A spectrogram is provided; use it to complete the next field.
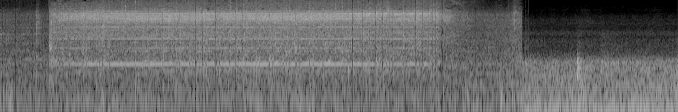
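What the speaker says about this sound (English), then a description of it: "Let's take it over to the belt sander" A belt sander trims the edge of a board, its loud, steady whirring grind running for several seconds close by before winding down to a quieter hum.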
